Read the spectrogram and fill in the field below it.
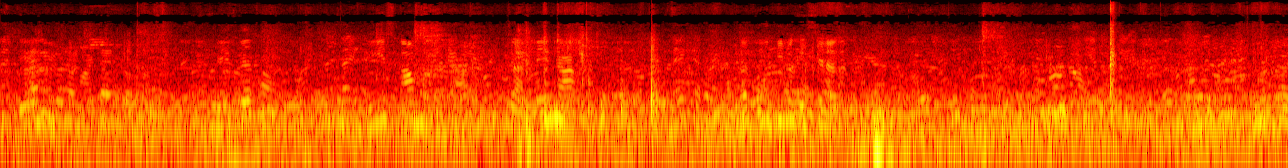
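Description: A crowd of men and women talk over one another outdoors.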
